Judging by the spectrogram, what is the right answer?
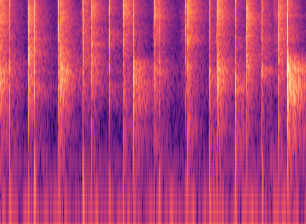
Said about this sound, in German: Einmal Applaus. Wir nicht, wo wir jetzt sind, ohne euch, Leute. Der Applaus ist für euch.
